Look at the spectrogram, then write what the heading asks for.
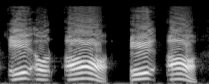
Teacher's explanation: वो कंठ से बाहर आती है आवाजें वो आवाज कंठ से निकलती है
